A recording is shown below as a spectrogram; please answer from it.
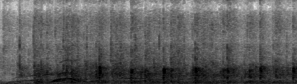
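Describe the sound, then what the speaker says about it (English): Audience applause greeting the moderator of a documentary community panel, a steady wash of many hands clapping at close range for about three seconds, with a few voices mixed into the crowd noise. "Give him a round of applause."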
